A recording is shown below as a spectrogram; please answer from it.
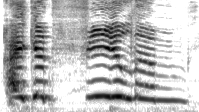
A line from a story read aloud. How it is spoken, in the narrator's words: he wailed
